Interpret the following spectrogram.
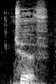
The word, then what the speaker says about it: Tough: There's a town of Tough in Scotland. They pronounce it Tuff.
